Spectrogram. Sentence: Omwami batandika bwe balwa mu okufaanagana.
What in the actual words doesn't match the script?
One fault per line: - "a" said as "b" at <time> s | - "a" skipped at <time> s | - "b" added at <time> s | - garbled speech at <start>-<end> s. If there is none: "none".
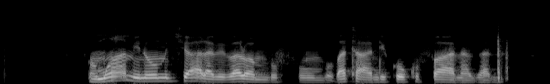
- "batandika" said as "n'omukyala" at 1.4 s
- "bufumbo batandika" added at 2.7 s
